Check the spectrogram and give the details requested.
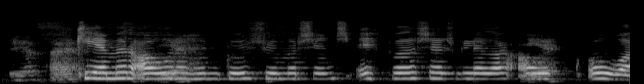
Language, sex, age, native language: Icelandic, male, 18-19, Icelandic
